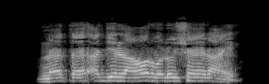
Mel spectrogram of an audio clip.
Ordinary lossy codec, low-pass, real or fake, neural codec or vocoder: AAC, 32 kbps; 9.9 kHz; real; none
